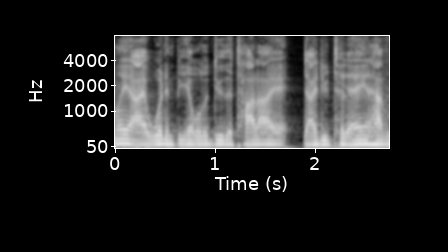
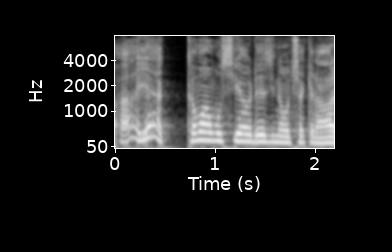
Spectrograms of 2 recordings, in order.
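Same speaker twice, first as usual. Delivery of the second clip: pitched way up, bright eager agreement; eager yes; 8 semitones higher, faster than usual. Retold or imitated. Friend happily inviting him into the tie-dye studio, eager. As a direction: toss off a delighted sure, come on.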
